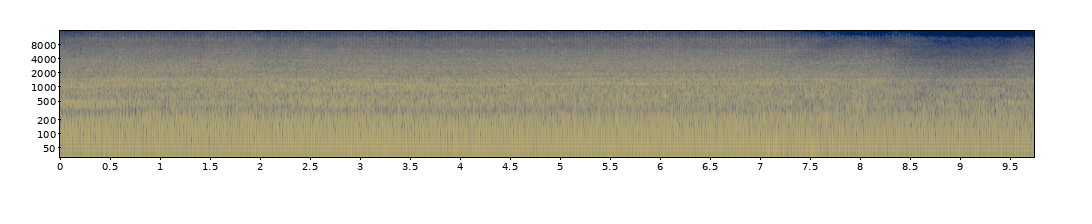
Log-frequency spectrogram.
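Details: Firman generator running on propane after start: loud, steady engine drone holding even speed with no surging, misses or knocks; running smoothly.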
